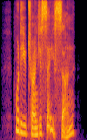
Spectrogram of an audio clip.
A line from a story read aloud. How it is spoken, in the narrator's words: Her voice shook, her eyes welled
